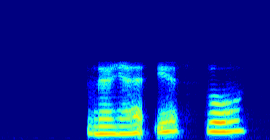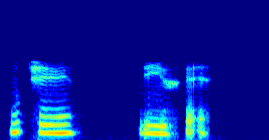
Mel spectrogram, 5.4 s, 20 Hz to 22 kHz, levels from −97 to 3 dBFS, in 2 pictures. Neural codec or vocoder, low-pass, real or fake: codec, 16 kHz, 0.8 kbps, ZipCodec; 3.6 kHz; fake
